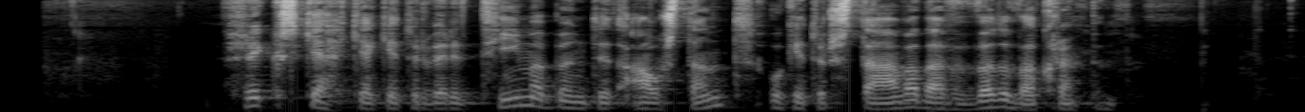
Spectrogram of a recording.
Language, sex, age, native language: Icelandic, other, 40-49, Icelandic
